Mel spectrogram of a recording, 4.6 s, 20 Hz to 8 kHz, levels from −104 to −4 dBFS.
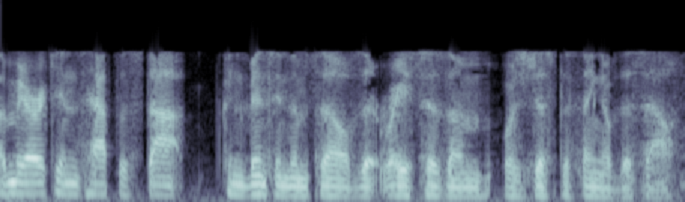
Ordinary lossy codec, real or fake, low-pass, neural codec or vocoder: AAC, 16 kbps; real; 7.2 kHz; none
